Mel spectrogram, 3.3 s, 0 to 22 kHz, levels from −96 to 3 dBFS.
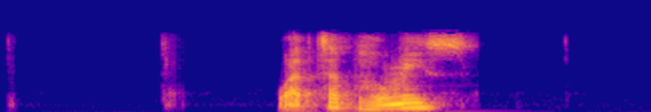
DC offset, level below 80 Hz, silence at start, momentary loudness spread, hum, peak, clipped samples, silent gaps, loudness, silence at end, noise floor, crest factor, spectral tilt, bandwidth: under 0.1%; -50 dBFS; 1.4 s; 8 LU; none; -2 dBFS; under 0.1%; none; -15 LUFS; 0.95 s; under -90 dBFS; 18 dB; -5 dB/octave; 7.8 kHz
